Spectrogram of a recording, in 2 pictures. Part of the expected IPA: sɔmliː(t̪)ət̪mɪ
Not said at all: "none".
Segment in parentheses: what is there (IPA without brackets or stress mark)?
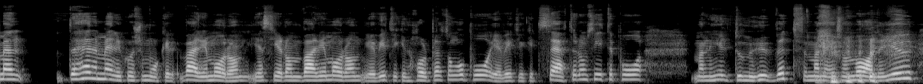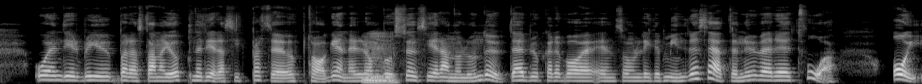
t̪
